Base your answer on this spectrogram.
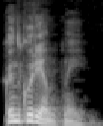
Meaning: competitive
- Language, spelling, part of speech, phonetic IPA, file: Russian, конкурентный, adjective, [kənkʊˈrʲentnɨj], Ru-конкурентный.ogg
